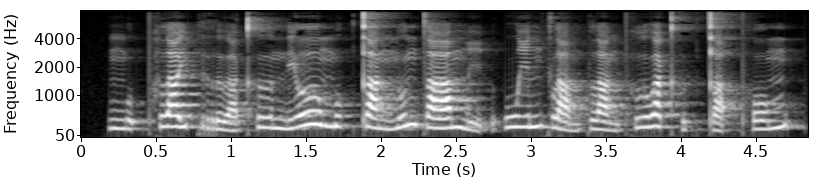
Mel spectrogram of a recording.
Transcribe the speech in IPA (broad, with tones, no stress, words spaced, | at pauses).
ŋu˨˩ʔpʰla˦˥jprɯ˩˦a̯kʰɯː˧n jɤː˥˩mu˦˥k̚ta˧ŋ nu˥˩ntaː˦˥ mi˨˩ʔ | wi˦˥nkla˩˦mpla˨˩ŋ pʰlu˥˩a̯kʰɯ˨˩k̚ ta˨˩ʔpʰo˦˥m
